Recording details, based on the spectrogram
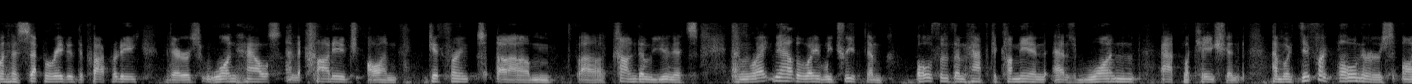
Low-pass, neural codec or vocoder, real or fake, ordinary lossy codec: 7.2 kHz; codec, 16 kHz in and 24 kHz out, 0.6 kbps, FireRedTTS-2 codec; fake; Opus, 16 kbps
